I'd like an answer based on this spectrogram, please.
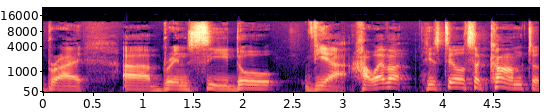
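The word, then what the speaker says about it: brincidofovir: experimental medication uh brain now that's a very difficult thing to pronounce but it's actually pronounced bry uh via however he still succumbed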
